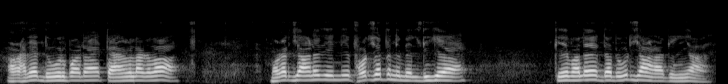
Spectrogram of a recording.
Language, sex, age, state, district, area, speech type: Dogri, male, 60+, Jammu and Kashmir, Reasi, rural, spontaneous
